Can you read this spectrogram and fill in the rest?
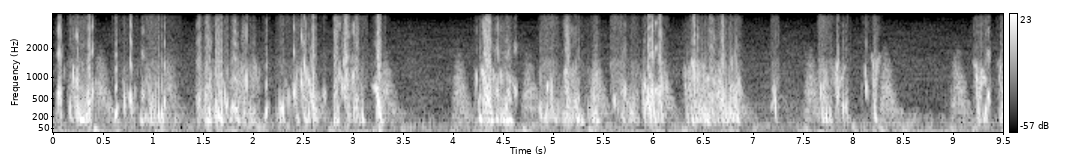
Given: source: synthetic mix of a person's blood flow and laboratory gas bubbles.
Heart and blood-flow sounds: Doppler ultrasound of blood flow; subclavian vein
0.01-0.43 s: bubbles
0.58-1.28 s: bubbles
1.41-2.17 s: bubbles
2.22-2.73 s: bubbles
2.80-3.14 s: bubbles
3.17-3.36 s: bubbles
4.19-4.64 s: bubbles
4.83-5.48 s: bubbles
5.56-6.16 s: bubbles
6.27-6.89 s: bubbles
7.15-7.25 s: bubbles
7.63-7.97 s: bubbles
8.07-8.28 s: bubbles
9.19-9.37 s: bubbles
9.41-9.51 s: bubbles
From the record:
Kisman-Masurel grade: 333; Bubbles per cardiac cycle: rolling drumbeat, 9 or more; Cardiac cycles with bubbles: 50 to 99%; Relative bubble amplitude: loud (0.450 to 0.775); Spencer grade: 3 (all of the cardiac periods contain showers or single bubble signals, but not dominating or overriding the cardiac motion signals); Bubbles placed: anywhere in the cardiac cycle

